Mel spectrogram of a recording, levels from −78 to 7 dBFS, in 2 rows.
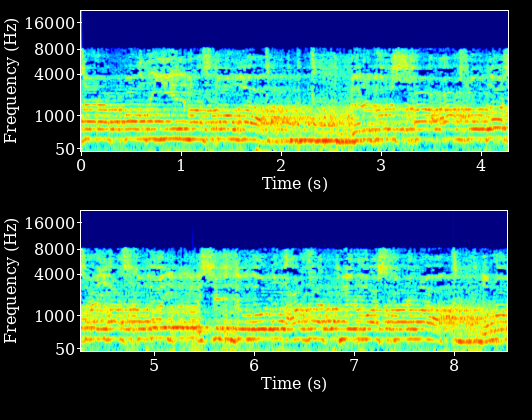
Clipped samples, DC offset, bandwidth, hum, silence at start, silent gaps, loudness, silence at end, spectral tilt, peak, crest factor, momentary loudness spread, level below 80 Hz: under 0.1%; under 0.1%; 8.8 kHz; none; 0 s; none; -10 LUFS; 0 s; -3.5 dB/octave; 0 dBFS; 10 dB; 1 LU; -36 dBFS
